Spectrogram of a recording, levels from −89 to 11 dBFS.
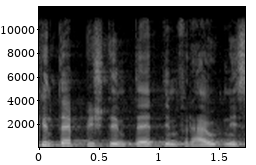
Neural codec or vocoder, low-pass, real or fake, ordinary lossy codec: none; 10.8 kHz; real; none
